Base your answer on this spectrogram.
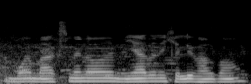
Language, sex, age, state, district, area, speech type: Assamese, male, 30-45, Assam, Tinsukia, rural, spontaneous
